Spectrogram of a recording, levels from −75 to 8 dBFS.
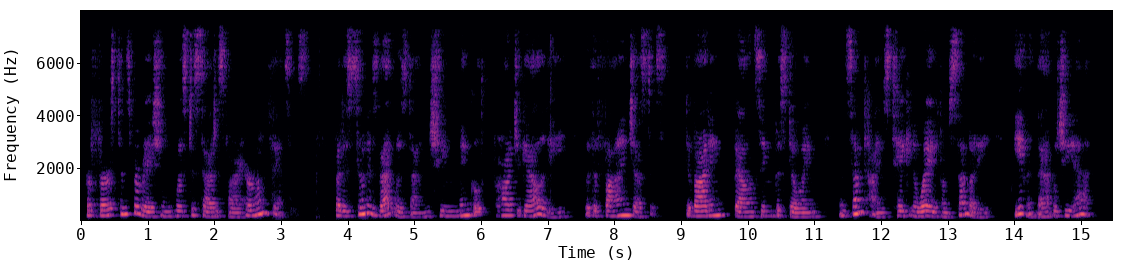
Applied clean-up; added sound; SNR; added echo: neural mask model DeepFilterNet 3.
